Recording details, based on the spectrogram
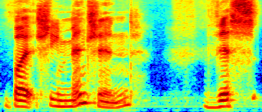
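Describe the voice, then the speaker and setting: Rambling vlogger with vocal fry. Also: mid-range voice, drawn-out words, warm tone. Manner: rambling, full of "like" and "um" fillers. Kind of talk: casual chat. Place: home office. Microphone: phone held in hand.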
